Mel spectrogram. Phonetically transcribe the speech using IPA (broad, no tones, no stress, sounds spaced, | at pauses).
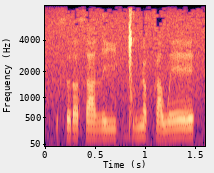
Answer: θ ɯ ɾ ʌ θ a ð iː ɡ͡ǀ u ɳ ʌ k a w eː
